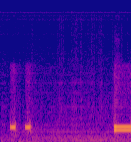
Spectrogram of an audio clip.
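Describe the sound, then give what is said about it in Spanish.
Telephone line tones after a dropped call: two short matching beeps, a quiet gap, then a loud steady tone that holds to the end. “parece que perdimos la llamada con eh, César Mendoza.”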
